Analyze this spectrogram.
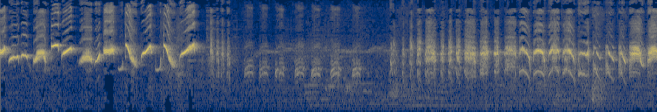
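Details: Chinese hwamei (Garrulax canorus) singing high and pure while waving its open wings and tail: a rapid run of loud whistled notes sweeping up and down, a quieter pause with softer notes, then fast repeated looping whistles.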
